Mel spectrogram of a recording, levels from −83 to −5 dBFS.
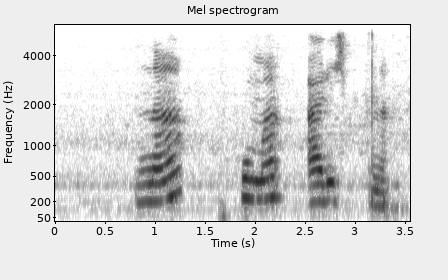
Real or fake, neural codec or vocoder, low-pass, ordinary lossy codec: real; none; 5.4 kHz; Opus, 24 kbps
